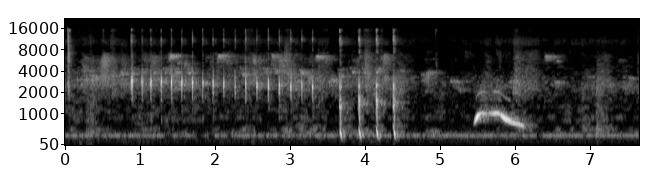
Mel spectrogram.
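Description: Small birds chirping: a quick run of about eight high chirps a second, then three sharp downward-sliding calls. About two-thirds of the way through comes a single rising-and-falling whine, the loudest sound, all over a steady low hum.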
